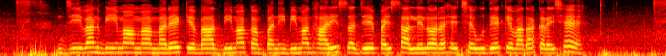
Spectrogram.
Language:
Maithili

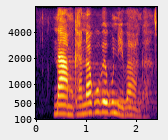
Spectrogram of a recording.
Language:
South Ndebele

